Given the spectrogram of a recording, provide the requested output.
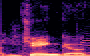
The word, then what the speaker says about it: Django: And then uh after that he was also in uh uh Django the D is silent which was another Tarantino movie.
